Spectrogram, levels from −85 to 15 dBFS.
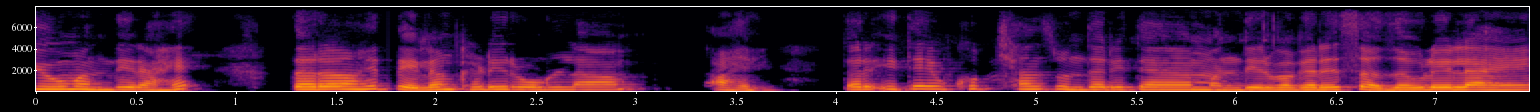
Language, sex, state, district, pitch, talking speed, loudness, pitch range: Marathi, female, Maharashtra, Chandrapur, 235 Hz, 145 wpm, -14 LUFS, 215-255 Hz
